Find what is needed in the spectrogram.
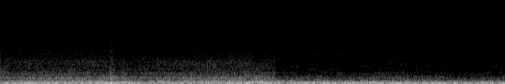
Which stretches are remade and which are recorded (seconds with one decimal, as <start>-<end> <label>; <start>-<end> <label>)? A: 0.0-5.1 remade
